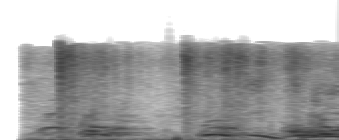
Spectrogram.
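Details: English Cocker and Lab puppies, Joe Cocker and Zoom Zoom, playing together: short high whining yips with bending, sliding tones, a few scuffling noises, and steady loud play throughout.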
